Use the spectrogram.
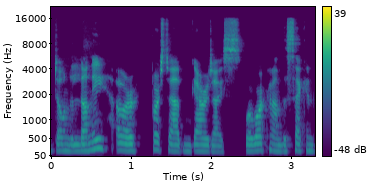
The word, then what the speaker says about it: Garadice: How do you pronounce that? Garadice.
